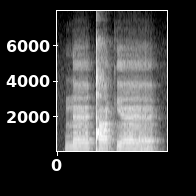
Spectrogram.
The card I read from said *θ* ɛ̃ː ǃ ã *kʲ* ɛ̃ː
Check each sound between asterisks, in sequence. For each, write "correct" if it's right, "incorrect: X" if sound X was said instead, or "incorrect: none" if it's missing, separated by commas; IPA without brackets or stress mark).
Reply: incorrect: n, correct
